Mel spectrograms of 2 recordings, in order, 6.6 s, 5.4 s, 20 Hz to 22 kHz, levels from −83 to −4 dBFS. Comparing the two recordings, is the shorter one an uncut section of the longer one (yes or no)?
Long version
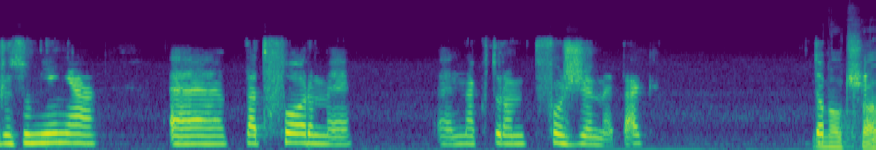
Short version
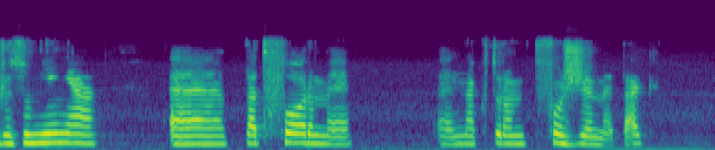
yes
